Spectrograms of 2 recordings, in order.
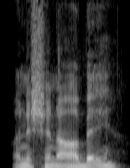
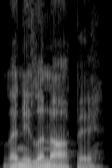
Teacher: using an L where we'd use an N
